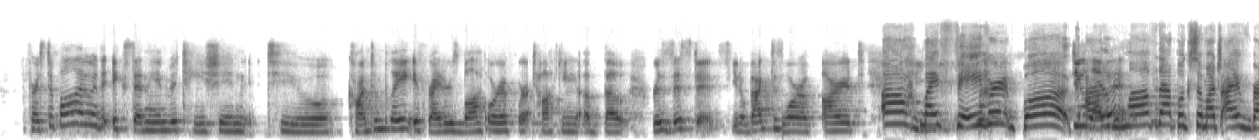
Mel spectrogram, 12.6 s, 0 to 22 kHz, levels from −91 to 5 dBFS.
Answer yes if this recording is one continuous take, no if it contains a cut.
no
